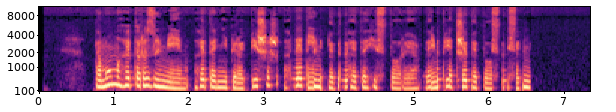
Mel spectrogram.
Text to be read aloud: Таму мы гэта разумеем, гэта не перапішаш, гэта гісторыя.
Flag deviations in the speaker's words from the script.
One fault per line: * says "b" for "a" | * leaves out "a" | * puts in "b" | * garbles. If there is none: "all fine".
* garbles
* garbles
